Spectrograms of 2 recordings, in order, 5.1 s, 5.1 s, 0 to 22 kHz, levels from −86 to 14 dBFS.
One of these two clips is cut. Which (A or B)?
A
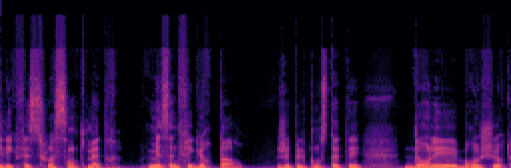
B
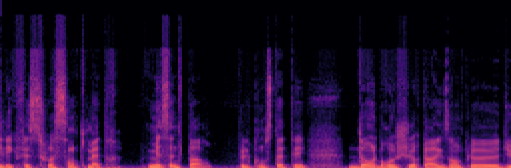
B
